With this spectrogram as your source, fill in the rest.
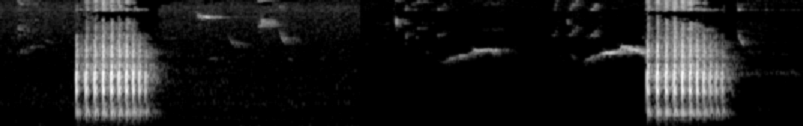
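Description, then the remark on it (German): A woodpecker drums on a tree in two quick, loud bursts of rapid knocks a few seconds apart, with faint birdsong chirping in the quiet gap between them. “wenn der Specht nämlich an den Baum hämmert.”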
